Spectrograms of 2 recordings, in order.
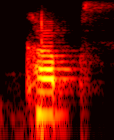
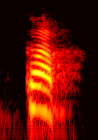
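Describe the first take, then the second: First: The word ends with an s sound. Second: The word ends without any s sound. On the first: The speaker calls it wrong. "Bukan gaps" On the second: The speaker calls it right. "tapi gap. Nggak ada S-nya"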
